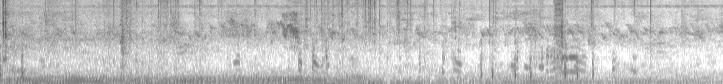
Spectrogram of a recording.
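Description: Darag chickens on a chicken farm cluck steadily and close by, with a continuous low rumble beneath the birds through the first half.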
